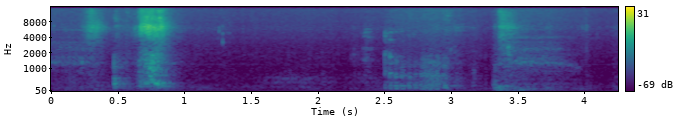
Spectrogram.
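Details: Two Pekapom dogs, a smaller female named Stella and a male named Moose, being goofy for the camera: three short rough bursts of playful barking and growling, the first sharp, the later two longer and grumbling, with quiet gaps between.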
